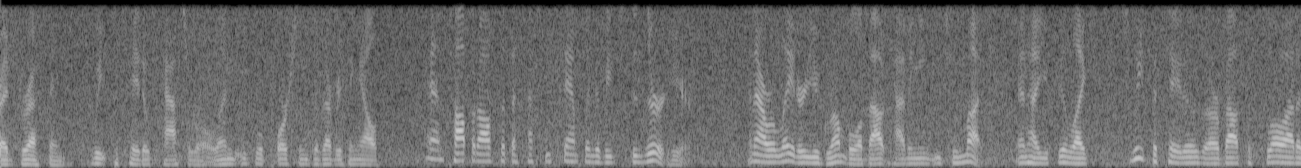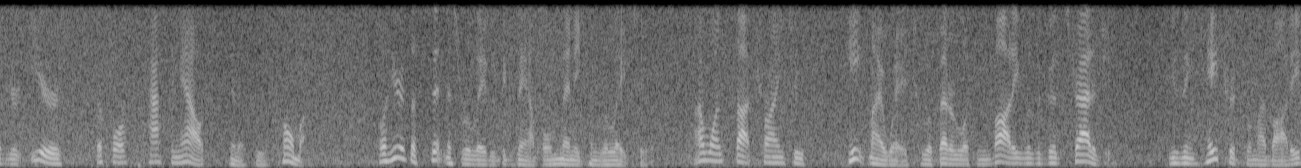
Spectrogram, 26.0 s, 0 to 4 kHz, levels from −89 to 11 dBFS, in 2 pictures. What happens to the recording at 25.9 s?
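Nothing goes wrong at 25.9 s; the speech there is intact.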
